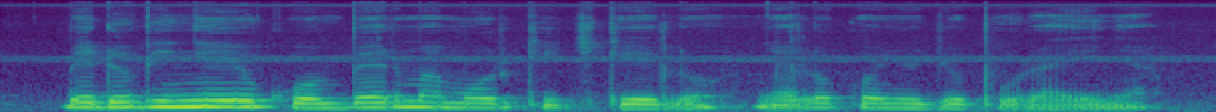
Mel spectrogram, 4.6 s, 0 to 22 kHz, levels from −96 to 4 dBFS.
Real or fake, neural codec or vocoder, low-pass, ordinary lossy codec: fake; vocoder, 44.1 kHz, 128 mel bands every 256 samples, BigVGAN v2; 19.8 kHz; none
